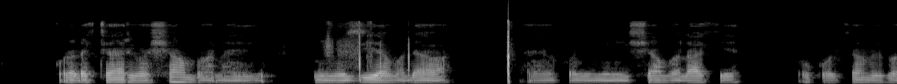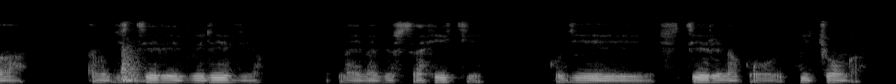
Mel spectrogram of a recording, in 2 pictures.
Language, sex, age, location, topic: Swahili, male, 18-24, Wajir, health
